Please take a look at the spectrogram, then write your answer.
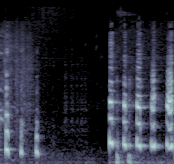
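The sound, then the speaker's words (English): A person imitates a cat meowing: three short meows, a brief pause, then a quicker run of five higher, insistent meows, all voiced clearly with no other talk. “So instead of just going, meow, meow, meow.”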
